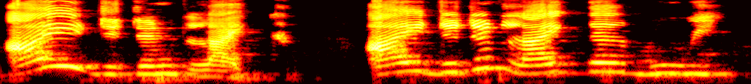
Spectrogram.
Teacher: Notice that the T has become silent.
